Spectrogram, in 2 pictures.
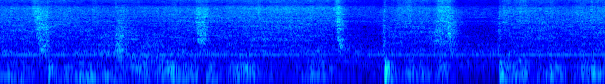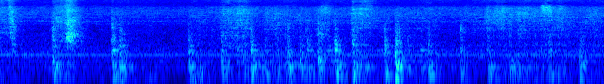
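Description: Canister vacuum cleaner running with a steady hum and hiss, with irregular knocks and rattles as the hose nozzle is worked around crates and the carpet.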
